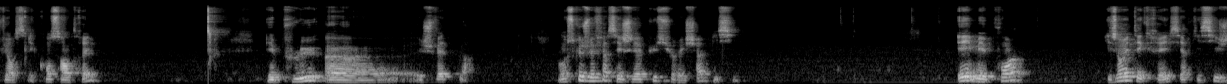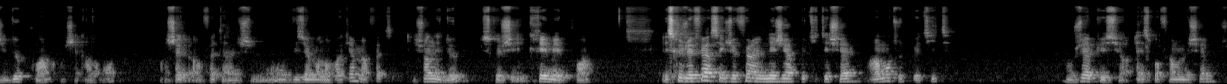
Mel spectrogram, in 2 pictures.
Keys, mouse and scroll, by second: 8.0-11.4 middle drag, 11.4-11.9 scroll up 1, 11.9-13.1 scroll down 1, 13.1 middle click, 23.3 s.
